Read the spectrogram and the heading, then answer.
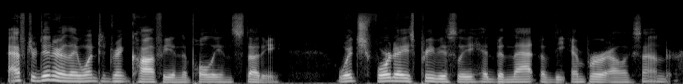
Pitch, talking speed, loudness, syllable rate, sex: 130 Hz, 185 wpm, -20 LUFS, 5.6 syllables/s, male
